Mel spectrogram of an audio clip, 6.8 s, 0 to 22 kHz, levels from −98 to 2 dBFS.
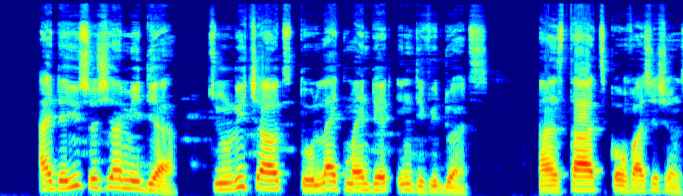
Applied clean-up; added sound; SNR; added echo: none; none; none; none.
